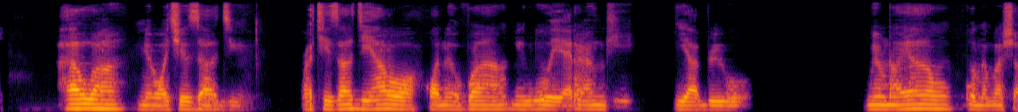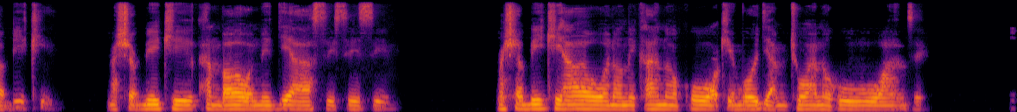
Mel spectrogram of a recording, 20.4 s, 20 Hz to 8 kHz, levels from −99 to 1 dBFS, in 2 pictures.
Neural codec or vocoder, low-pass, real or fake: codec, 24 kHz, 0.9 kbps, WavTokenizer, medium music audio release; 7.2 kHz; fake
